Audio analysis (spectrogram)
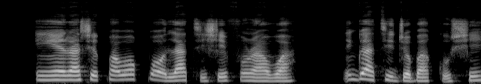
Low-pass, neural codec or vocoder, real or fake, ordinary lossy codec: none; none; real; none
